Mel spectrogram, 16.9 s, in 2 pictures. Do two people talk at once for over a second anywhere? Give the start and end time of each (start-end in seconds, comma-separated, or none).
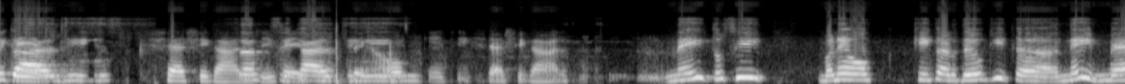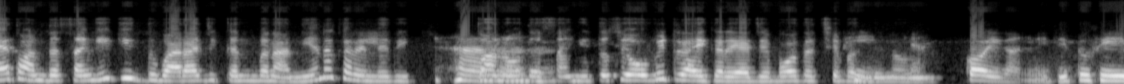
1.2-2.5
